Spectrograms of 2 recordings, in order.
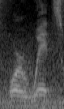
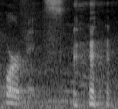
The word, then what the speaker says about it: Horvitz: So we have all different pronunciations of it. There's Horvitz, Horwitz, Horowitz, Horovitz, but we're Horvitz.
